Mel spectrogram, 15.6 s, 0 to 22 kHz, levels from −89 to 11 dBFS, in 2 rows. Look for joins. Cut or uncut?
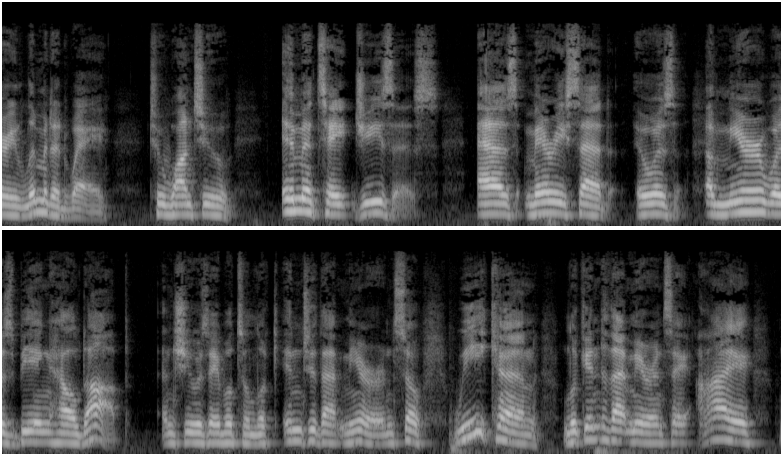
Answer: cut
